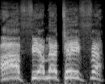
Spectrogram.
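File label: Soldier yes, French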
